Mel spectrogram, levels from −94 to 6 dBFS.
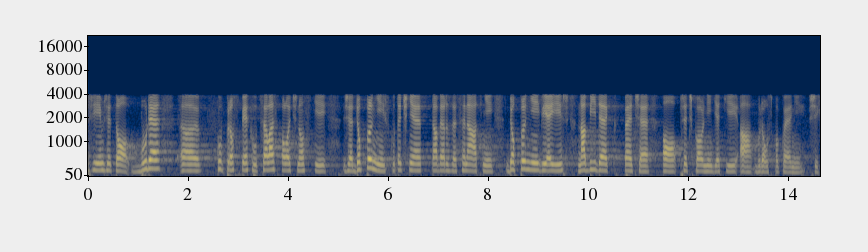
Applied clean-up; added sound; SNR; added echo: none; none; none; none.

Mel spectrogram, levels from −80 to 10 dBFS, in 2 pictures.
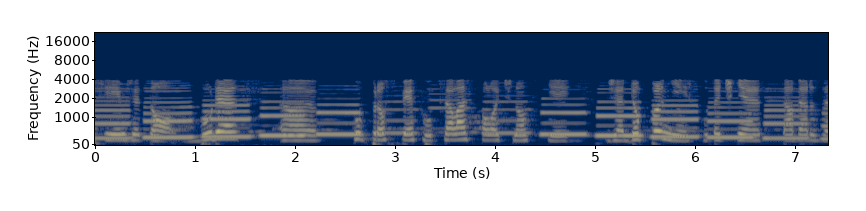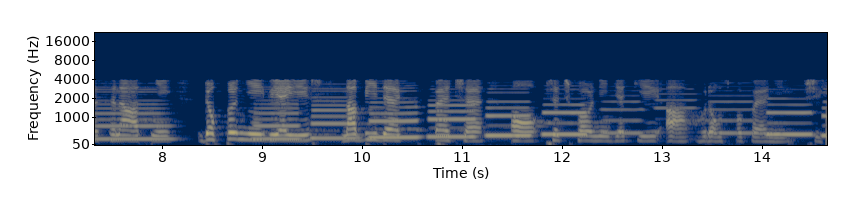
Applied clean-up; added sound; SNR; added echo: classical method WPE with log-MMSE.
